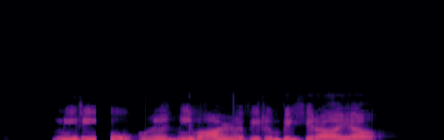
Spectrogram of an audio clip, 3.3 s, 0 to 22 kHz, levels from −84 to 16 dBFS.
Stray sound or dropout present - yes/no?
yes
